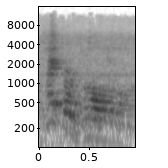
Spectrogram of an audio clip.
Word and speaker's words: hyperbole: Yeah, but I think it's pronounced hyperbole, Valerie. You're really not that intelligent.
